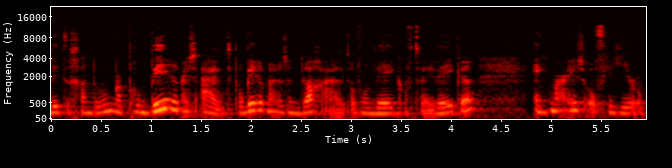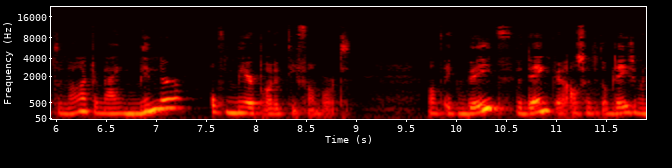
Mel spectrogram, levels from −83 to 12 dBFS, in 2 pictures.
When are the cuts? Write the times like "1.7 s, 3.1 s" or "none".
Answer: 1.3 s, 5.0 s, 10.6 s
